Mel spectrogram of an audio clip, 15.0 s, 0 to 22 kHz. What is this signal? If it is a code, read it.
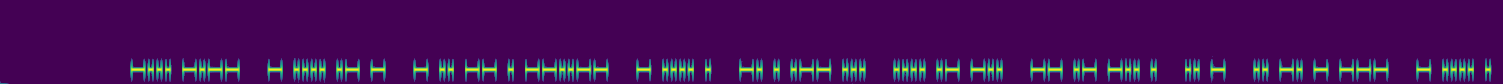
Morse code, heard as a keyed tone, about 28 wpm, 700 Hz. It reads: BY THAT TIME, THE NEWS HAD MADE IT INTO THE
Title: Sentences from Top 1600 Words 28wpm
